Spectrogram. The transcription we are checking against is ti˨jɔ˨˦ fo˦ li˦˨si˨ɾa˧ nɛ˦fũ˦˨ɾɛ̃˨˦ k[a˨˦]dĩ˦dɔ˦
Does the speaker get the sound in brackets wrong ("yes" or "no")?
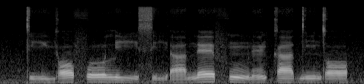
yes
